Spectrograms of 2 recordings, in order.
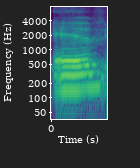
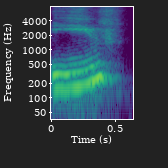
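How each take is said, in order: First: The vowel is short, like in 'bed'. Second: The vowel is long, like in 'see'. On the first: The speaker calls it wrong. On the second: The speaker calls it right.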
